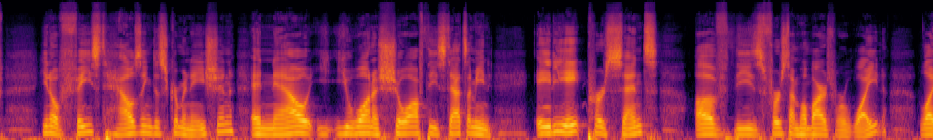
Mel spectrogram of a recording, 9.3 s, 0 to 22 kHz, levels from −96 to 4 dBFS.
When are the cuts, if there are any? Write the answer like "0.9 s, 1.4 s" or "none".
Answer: 2.4 s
